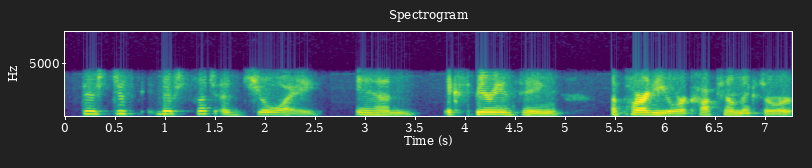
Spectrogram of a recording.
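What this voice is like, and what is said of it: Hoarse, tired voice. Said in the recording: “that's half the reason why I'm so hoarse because, you know, I'm exhausted to boot”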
